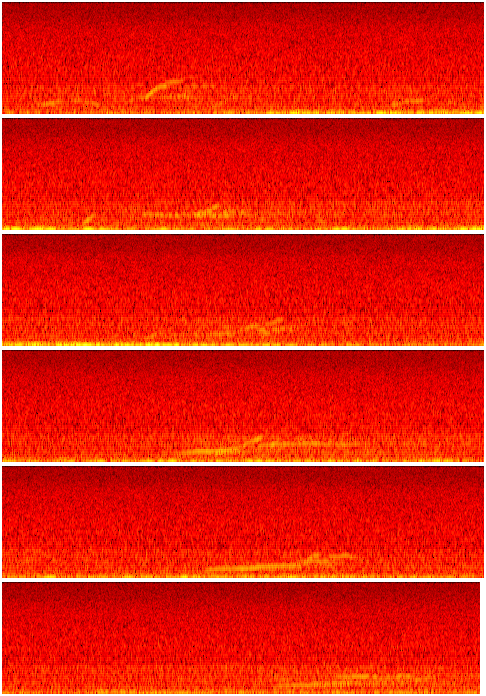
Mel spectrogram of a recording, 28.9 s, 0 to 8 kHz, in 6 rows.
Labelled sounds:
1.6	1.9	humpback whale, 0.80 to 1.0 kHz

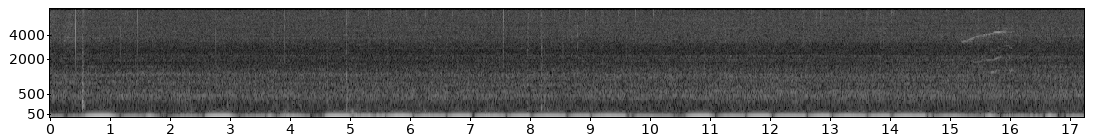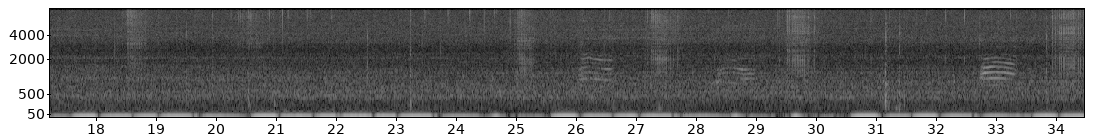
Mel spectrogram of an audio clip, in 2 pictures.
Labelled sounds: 15.2	16.1	killer whale, southern resident, J pod, 1.2 to 8.0 kHz
18.5	18.9	killer whale, southern resident, J pod, rasp, 0.31 to 8.0 kHz
20.3	20.8	killer whale, southern resident, J pod, rasp, 0.23 to 8.0 kHz
25.0	25.3	killer whale, southern resident, J pod, rasp, 0.27 to 8.0 kHz
26.0	26.6	killer whale, southern resident, J pod, call S04, 0.69 to 2.9 kHz
27.2	27.7	killer whale, southern resident, J pod, rasp, 0.12 to 8.0 kHz
28.3	29.0	killer whale, southern resident, J pod, call S04, 0.54 to 2.2 kHz
29.4	30.0	killer whale, southern resident, J pod, rasp, 0.27 to 8.0 kHz
32.7	33.3	killer whale, southern resident, J pod, call S04, 0.81 to 2.4 kHz
33.9	34.4	killer whale, southern resident, J pod, rasp, 0.39 to 8.0 kHz

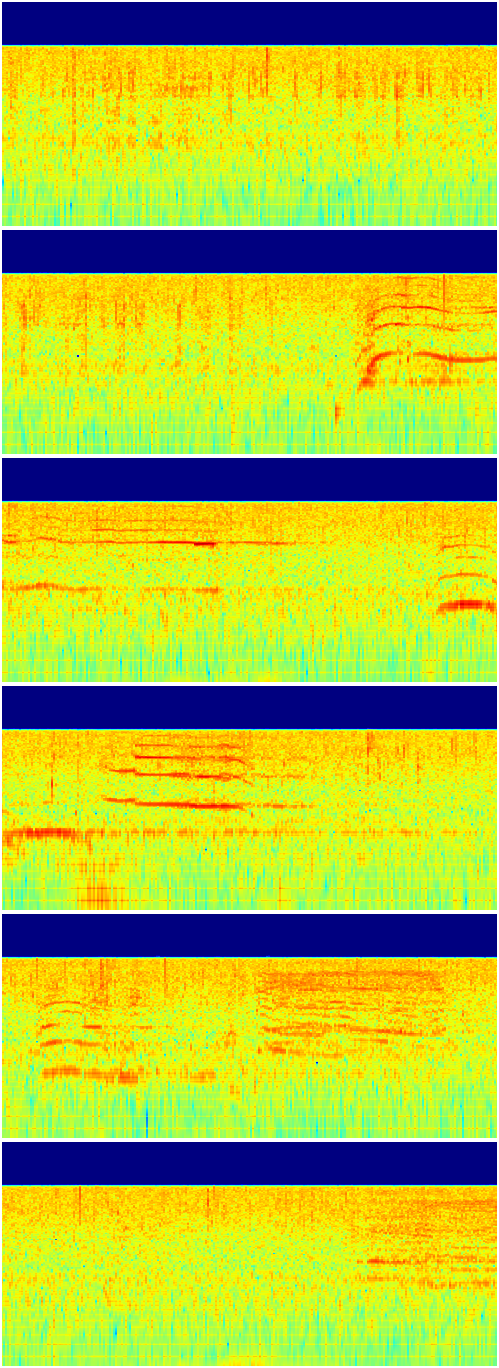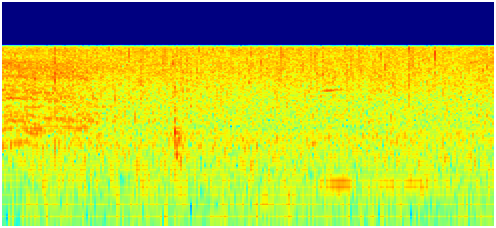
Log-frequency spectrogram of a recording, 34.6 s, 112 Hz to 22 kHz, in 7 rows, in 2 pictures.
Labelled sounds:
8.6	12.8	humpback whale, 0.78 to 7.3 kHz
14.2	14.8	humpback whale, 1.1 to 2.9 kHz
15.8	17.5	humpback whale, 1.0 to 7.0 kHz
20.2	20.8	humpback whale, 0.97 to 2.8 kHz
21.9	24.0	humpback whale, 1.0 to 5.7 kHz
28.3	30.2	humpback whale, 0.94 to 2.6 kHz
32.8	33.1	humpback whale, 2.7 to 2.8 kHz

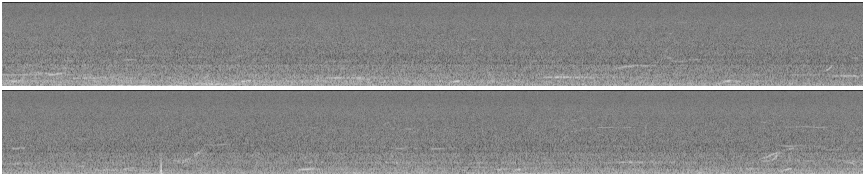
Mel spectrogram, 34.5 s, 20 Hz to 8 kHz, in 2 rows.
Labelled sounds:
17.4	17.7	humpback whale, 0.86 to 0.99 kHz
21.0	21.3	humpback whale, 0.80 to 0.96 kHz
29.1	29.5	humpback whale, 2.0 to 2.1 kHz
32.8	33.1	humpback whale, 0.86 to 1.1 kHz

